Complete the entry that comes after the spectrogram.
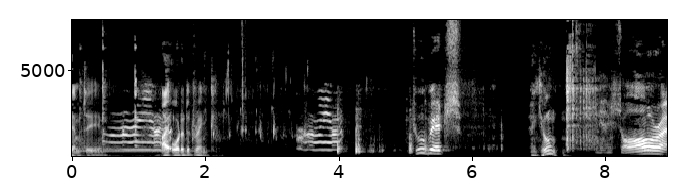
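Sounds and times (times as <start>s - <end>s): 
speech: 0.0s - 0.6s, 1.2s - 2.2s, 5.1s - 5.9s, 6.9s - 8.9s
cat meowing on the bar of a saloon: 0.2s - 1.6s, 3.4s - 4.2s.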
